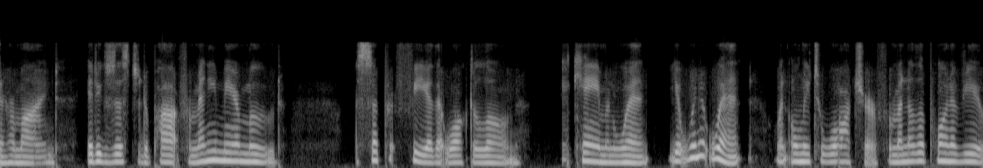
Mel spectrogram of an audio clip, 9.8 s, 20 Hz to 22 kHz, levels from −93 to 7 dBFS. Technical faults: VoIP packet loss concealed by the speech codec

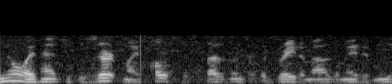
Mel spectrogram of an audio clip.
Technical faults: noise suppressor artifacts; speech cut by the noise suppressor; bit errors on a digital phone line

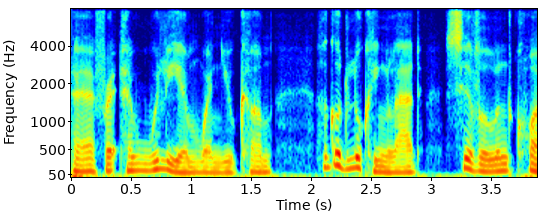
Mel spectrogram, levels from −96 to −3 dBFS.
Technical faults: none

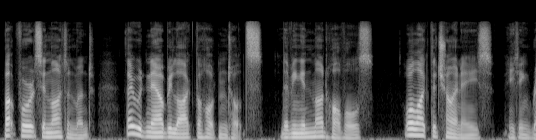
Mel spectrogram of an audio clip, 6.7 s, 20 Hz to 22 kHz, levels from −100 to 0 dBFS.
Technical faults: none

